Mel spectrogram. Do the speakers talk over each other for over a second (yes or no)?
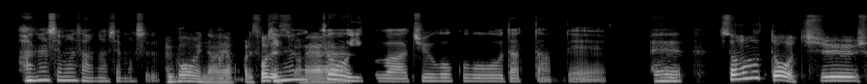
yes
